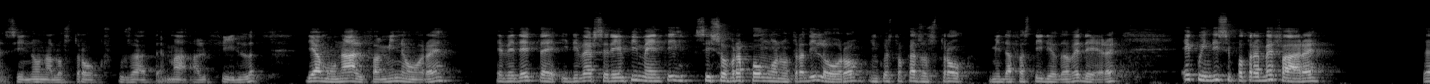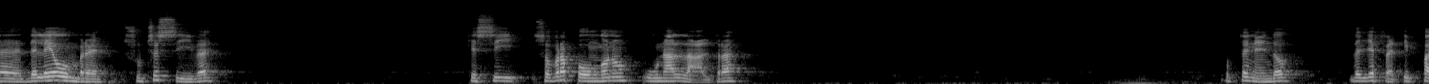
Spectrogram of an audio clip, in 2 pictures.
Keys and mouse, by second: 1.3 click, 9.7 click, 13.0 click, 15.3 ctrl+z, 15.7 click, 20.9 click, 25.6 click.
